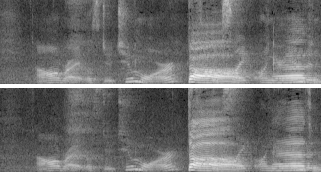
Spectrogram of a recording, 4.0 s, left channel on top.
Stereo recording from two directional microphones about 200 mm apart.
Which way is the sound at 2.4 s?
25° right (ahead or behind).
